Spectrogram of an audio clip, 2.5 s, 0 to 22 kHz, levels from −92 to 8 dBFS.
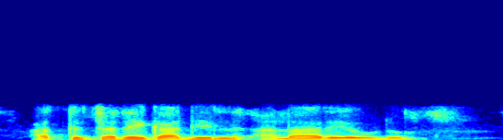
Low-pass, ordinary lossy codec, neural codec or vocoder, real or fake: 5.4 kHz; Opus, 16 kbps; codec, 24 kHz, 0.9 kbps, WavTokenizer, medium speech release version 1; fake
